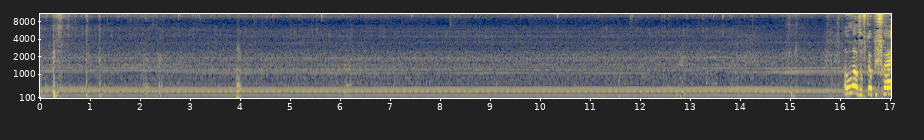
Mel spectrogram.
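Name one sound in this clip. Water churns and bubbles steadily from an aquarium filter outlet.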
